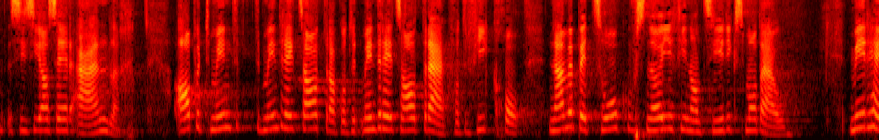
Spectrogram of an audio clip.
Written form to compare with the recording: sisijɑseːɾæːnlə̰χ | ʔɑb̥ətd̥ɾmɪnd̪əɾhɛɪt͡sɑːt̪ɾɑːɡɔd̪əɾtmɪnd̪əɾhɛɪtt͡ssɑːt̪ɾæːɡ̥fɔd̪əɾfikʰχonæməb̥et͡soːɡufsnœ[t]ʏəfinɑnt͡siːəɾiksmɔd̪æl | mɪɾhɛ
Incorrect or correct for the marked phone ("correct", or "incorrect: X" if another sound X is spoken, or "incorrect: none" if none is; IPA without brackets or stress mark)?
incorrect: none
